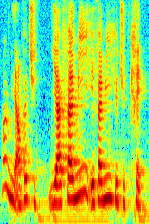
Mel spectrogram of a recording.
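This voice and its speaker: A young adult woman from France, hosting a podcast in relaxed, talkative conversation with a guest. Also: fairly high pitch, fast talker, soft background music. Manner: chatty, self-described chatterbox. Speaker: podcast host. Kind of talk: casual chat.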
